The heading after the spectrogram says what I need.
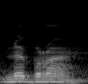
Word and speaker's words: Le Brun: How did you pronounce that? Le Brun, Le Brun.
